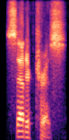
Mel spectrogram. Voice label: "seductress", American

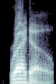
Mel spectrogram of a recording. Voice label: "righto", American

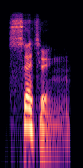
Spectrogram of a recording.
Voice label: "setting", British

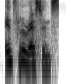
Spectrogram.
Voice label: "inflorescence", Indian

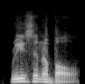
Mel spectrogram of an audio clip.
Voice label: "reasonable", American

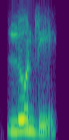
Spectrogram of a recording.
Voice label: "lonely", Indian

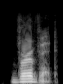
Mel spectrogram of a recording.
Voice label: "vervet", American

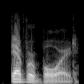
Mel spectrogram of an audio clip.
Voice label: "Beaverboard", American

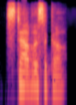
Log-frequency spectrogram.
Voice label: "stavesacre", Indian

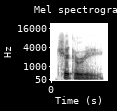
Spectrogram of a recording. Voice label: "chicory", American

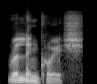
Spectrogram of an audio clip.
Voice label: "relinquish", British

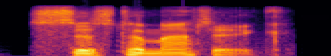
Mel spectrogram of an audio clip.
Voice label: "systematic", British

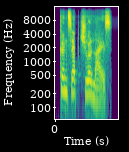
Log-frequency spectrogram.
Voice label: "conceptualize", Indian

